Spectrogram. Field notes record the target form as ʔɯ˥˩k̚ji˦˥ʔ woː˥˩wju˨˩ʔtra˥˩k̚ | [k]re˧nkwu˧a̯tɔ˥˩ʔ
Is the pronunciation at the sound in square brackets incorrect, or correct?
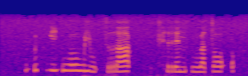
incorrect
